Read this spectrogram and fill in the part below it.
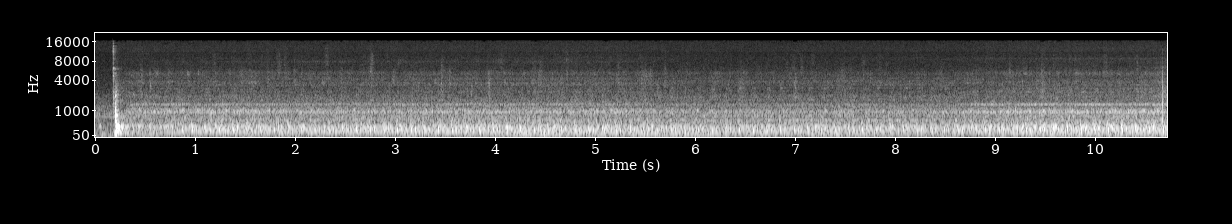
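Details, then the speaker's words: Sony TC-350 three-head reel-to-reel deck, heads cleaned and demagnetized, no tape loaded: a click, then a steady, even motor hum with a faint whirr that never wavers; motor spins smoothly, normal. "let's turn it on see how she goes motor clicks on like forwards it's gonna stop because there's no ribbon"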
